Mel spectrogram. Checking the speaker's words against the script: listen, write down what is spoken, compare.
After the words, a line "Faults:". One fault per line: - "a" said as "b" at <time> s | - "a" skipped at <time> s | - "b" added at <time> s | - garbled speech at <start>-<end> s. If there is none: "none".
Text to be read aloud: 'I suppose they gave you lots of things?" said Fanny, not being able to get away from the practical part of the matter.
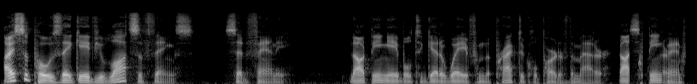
'I suppose they gave you lots of things?" said Fanny, not being able to get away from the practical part of the matter. [garbled]
Faults:
- garbled speech at 6.2-6.9 s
